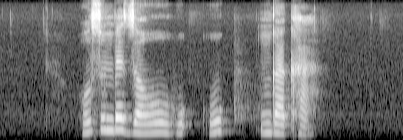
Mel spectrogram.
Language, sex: Venda, female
